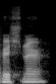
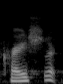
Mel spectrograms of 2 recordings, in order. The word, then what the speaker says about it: Kreischer: Krishner. Kreischer.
